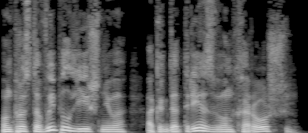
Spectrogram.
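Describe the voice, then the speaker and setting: A man's voice: medium pitch, expressive, brisk, warm tone, dry recording, studio quality, pitched above the performer's own voice, lightly acted. Man voicing a sobbing meek young wife. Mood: tearful. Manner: tearful, meek.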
